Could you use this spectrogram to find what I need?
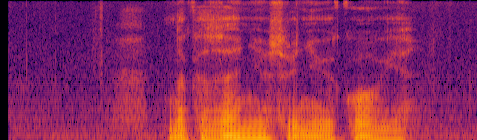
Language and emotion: Russian, neutral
